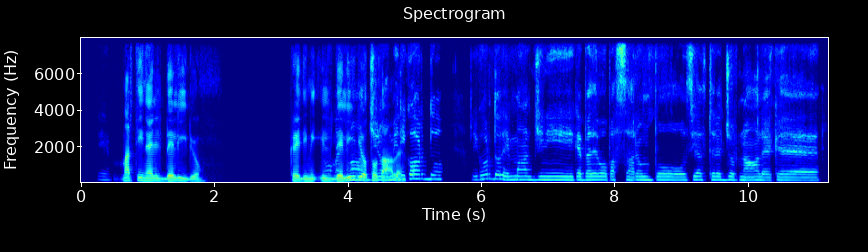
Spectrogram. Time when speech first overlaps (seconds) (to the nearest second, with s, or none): 4 s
